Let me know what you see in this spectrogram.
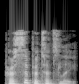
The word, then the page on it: precipitantly: British English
